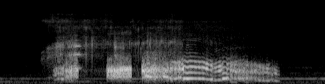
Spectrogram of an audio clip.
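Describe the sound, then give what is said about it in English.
During a tabletop role-playing game, a person voices a tentacled monster screaming with writhing tentacles: a few rough guttural bursts swelling into a long, wavering snarl with a warbling pitch, loud and alone against a faint steady hum. “And I think I got it this time when I growled, but maybe nobody heard.”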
